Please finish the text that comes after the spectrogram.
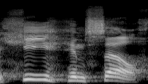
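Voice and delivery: "He" drawn out slow and leaned on hard; emphatic he. Shown as a demonstration. Preacher reading Peter, stressing "He" slowly. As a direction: stress "He", as if he and no other. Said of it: "there's a kind of an emphatic he".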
